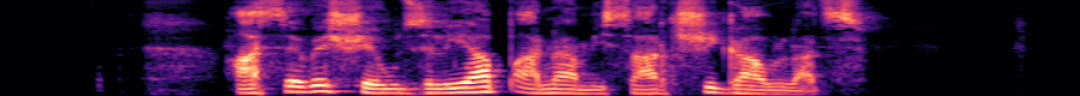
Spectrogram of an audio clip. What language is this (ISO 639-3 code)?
kat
